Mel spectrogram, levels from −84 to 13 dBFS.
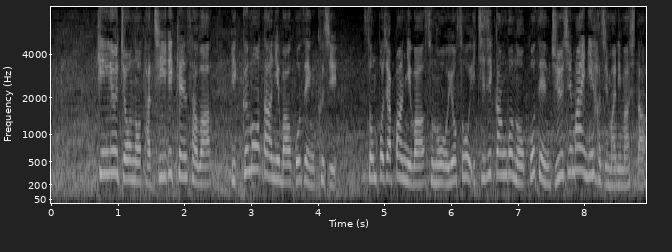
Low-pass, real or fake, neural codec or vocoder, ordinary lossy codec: none; fake; codec, 16 kHz, 8 kbps, FreqCodec, larger model; none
